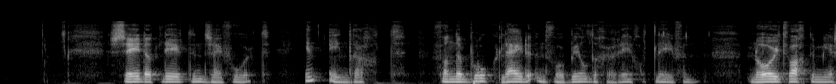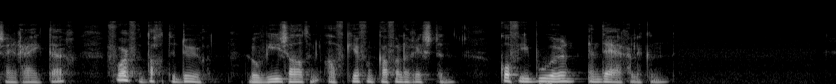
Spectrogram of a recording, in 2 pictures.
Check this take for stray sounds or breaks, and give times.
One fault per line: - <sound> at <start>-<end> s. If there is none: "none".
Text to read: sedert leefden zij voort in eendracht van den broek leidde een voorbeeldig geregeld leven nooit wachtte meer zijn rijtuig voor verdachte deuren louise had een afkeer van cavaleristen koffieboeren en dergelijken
none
